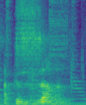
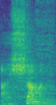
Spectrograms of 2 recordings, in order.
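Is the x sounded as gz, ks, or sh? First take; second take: gz; sh. First: The x is a voiced gz sound. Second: The x is a soft sh sound. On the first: The speaker calls it right. "és examen" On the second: The speaker calls it wrong. "no és com la X d'aixeta, no és aixamen"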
